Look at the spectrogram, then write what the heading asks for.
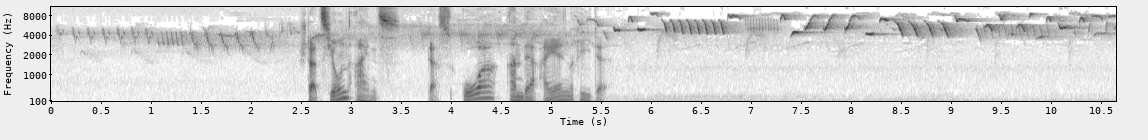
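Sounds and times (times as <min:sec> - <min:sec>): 
Eurasian wren singing rapid high trills in a city forest: 0:00.0 - 0:10.6
speech: 0:02.6 - 0:05.7
faint low rumble: 0:04.7 - 0:10.6.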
